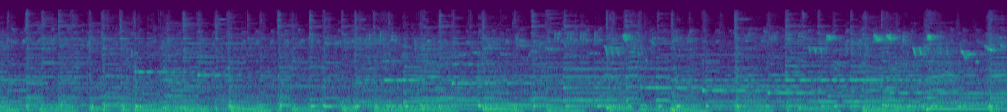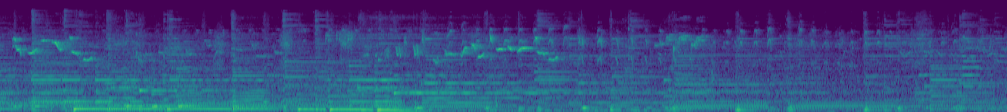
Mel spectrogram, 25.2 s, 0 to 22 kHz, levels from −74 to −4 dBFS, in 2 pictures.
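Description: No technical faults can be heard anywhere.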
